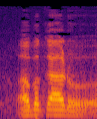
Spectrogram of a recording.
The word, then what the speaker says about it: avocado: It's called avogadro. The first time I am eating that fruit, avogadro. In India, it's very hard to get avogadro. Avocado. Okay. So then, it's pronounced differently.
